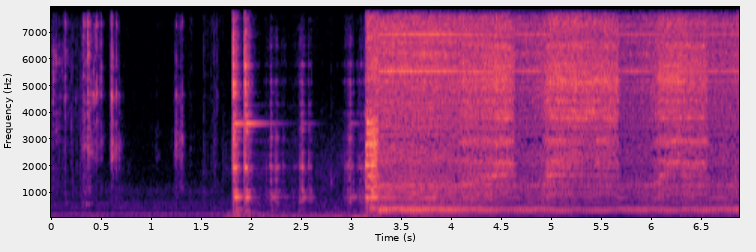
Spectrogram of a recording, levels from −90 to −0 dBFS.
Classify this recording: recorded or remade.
recorded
